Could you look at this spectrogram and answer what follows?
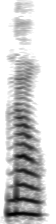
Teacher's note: es una combinación de dos sonidos, au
